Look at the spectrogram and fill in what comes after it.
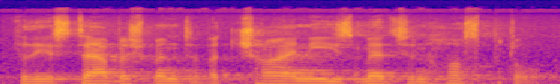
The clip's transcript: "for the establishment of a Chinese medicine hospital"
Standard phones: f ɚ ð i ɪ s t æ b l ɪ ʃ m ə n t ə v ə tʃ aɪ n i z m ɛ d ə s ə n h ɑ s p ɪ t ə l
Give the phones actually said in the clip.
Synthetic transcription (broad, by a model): f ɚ ð i ɪ s t æ b l ɪ ʃ m ə n t ə v ə tʃ aɪ n i z m ɛ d s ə n h ɑ s p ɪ t l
